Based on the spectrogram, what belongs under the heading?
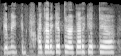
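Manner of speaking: fast, loud, urgent rush; hurry, hurry, can't get there fast enough; a king racing his chariot to the den; frantic hurry. Acted.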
